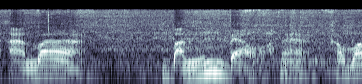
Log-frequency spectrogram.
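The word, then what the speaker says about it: bánh bèo: แบว นะ ฮะ เนี่ย ครับ เี่ อ่าน ว่า บั แบว นะ ฮะ คำ ว่า บั เนี่ย ภาษา เวียดนาม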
